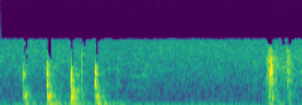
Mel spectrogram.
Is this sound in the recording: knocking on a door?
yes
